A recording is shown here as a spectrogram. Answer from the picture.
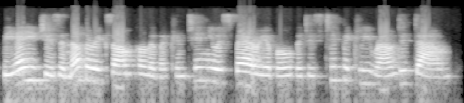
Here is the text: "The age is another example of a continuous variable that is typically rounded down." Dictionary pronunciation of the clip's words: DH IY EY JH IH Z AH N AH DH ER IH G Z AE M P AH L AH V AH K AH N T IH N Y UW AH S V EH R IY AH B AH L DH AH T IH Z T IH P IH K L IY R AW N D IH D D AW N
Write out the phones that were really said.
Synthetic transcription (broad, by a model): DH IY EY JH IH Z AH N AH DH ER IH G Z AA M P AH L AH V AH K AH N T IH N Y UW AH S V EH R IY AH B AH L DH AH T IH Z T IH P IH K L IY R AW N D IH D D AW N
